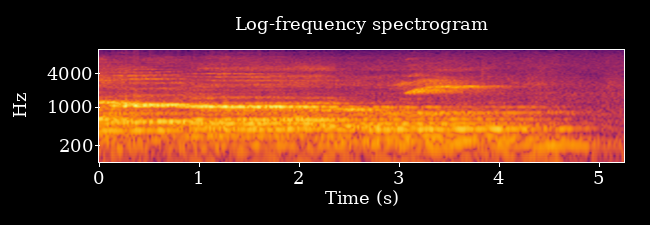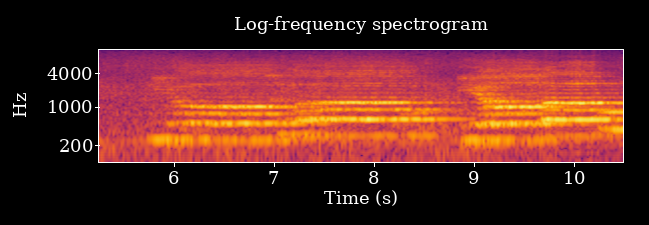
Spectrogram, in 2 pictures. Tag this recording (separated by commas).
yodelling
